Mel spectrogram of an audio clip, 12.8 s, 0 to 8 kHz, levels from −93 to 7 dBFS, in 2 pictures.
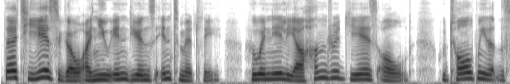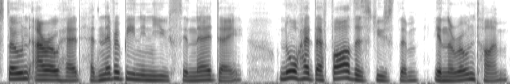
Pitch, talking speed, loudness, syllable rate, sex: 175 Hz, 190 wpm, -18 LUFS, 4.9 syllables/s, male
